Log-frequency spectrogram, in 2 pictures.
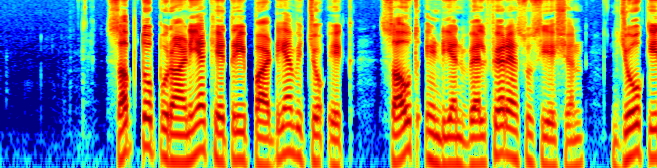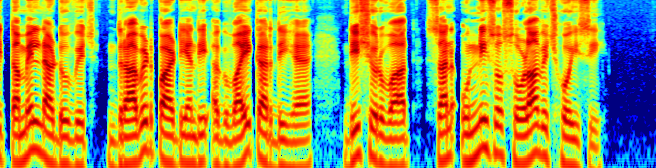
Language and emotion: Punjabi, neutral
